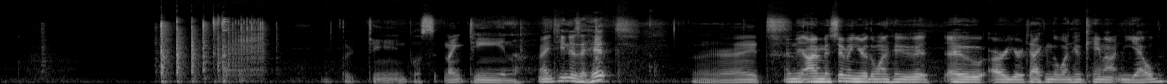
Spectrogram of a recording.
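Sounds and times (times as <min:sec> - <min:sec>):
dice clattering across a hard surface: 0:01.6 - 0:02.8
speech: 0:03.4 - 0:11.6.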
